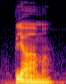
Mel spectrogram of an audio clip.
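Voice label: Ukrainian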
